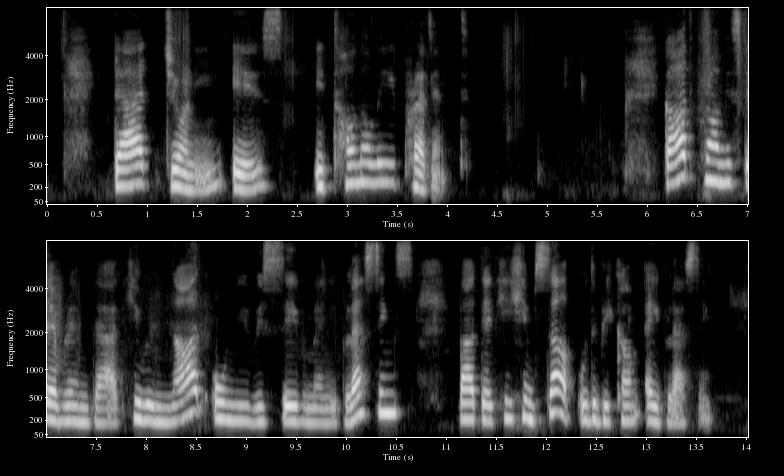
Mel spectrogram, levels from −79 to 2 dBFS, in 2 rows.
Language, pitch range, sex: English, 190-255 Hz, female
